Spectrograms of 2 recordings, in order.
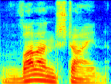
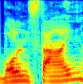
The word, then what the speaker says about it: Wallenstein: age, it is a guy called Albrecht von Wallenstein, or Albrecht z Waldsteina in Czech.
